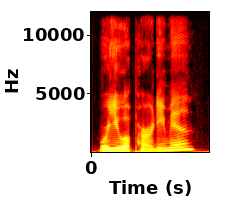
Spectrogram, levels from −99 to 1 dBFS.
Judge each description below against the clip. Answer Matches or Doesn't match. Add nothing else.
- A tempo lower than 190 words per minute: Doesn't match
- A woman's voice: Matches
